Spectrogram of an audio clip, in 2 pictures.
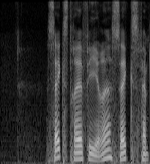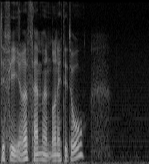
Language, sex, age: Norwegian, male, 27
